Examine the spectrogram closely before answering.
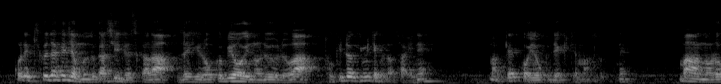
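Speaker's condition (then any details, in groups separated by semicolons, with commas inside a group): No condition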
